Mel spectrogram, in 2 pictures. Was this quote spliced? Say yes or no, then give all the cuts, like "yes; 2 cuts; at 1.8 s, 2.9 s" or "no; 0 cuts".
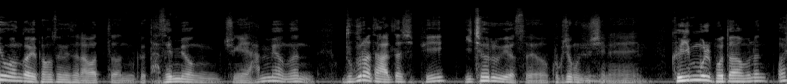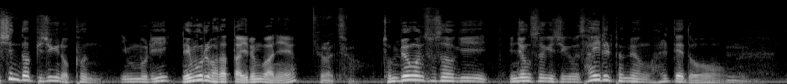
no; 0 cuts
